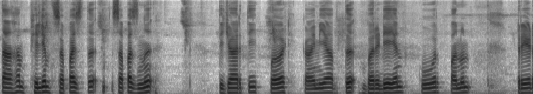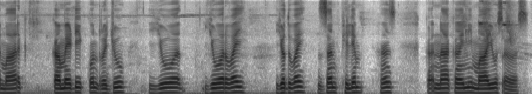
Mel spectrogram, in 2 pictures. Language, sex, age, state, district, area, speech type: Kashmiri, male, 30-45, Jammu and Kashmir, Shopian, urban, read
